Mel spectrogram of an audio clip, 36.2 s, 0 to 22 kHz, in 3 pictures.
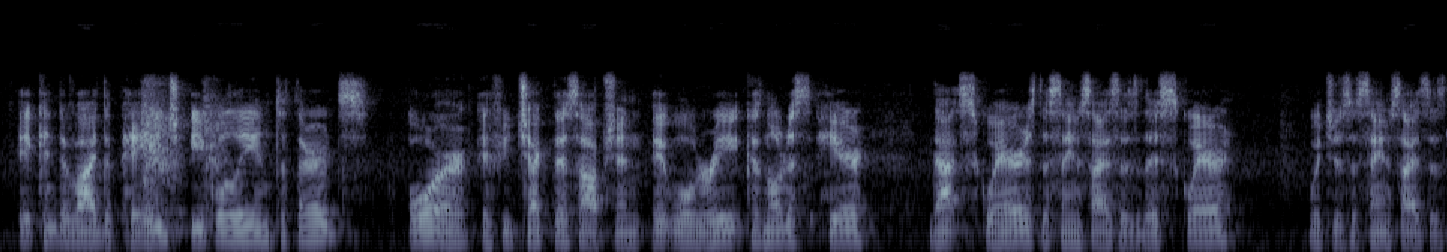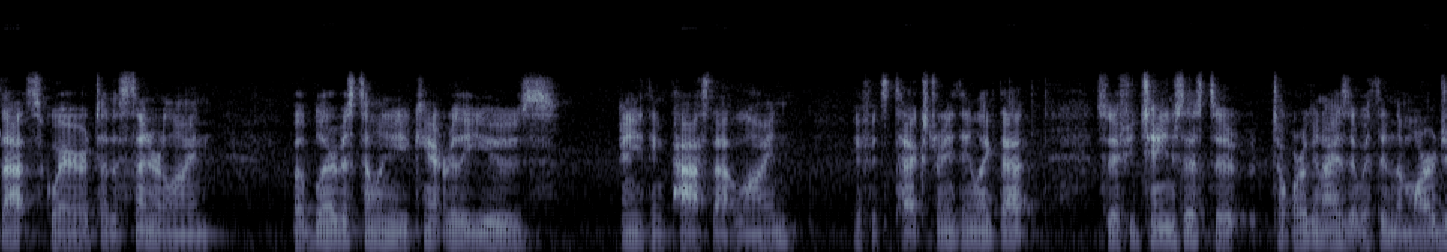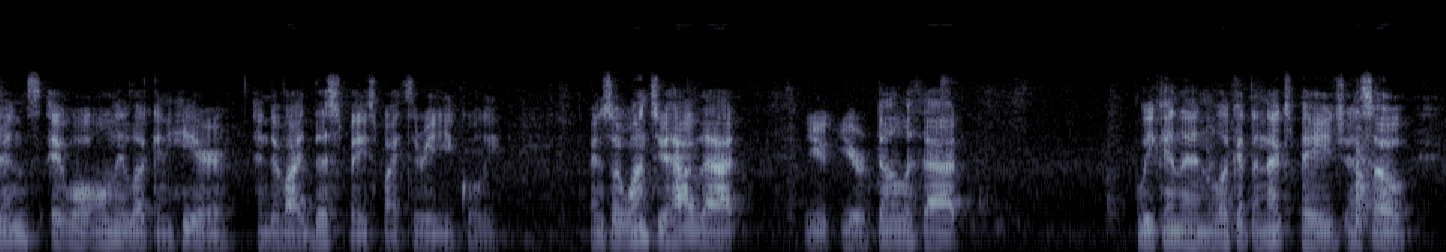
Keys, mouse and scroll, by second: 34.9-35.9 scroll down 10.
